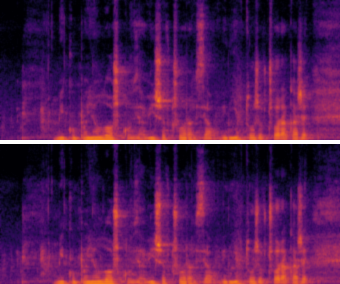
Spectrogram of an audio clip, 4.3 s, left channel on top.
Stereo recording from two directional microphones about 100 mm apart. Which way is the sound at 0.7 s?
15° left (ahead or behind).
